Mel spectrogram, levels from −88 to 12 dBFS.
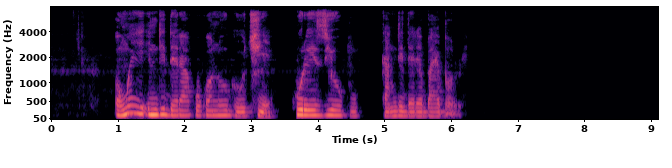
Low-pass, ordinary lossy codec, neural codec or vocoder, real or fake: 7.2 kHz; Opus, 64 kbps; none; real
